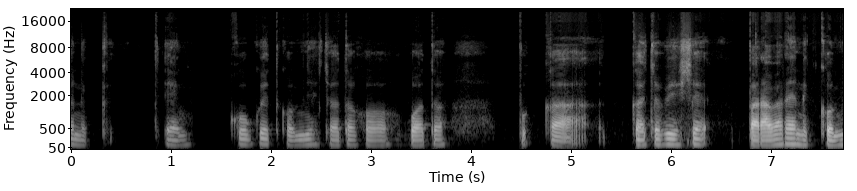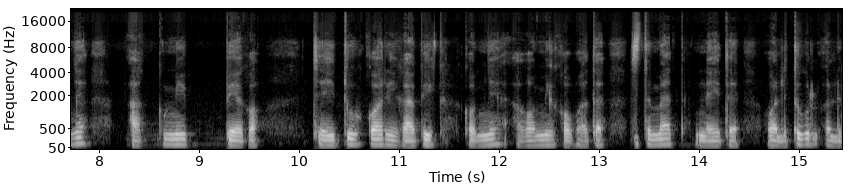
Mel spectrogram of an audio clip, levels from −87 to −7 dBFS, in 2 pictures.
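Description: The automatic gain control judged the input too quiet and stepped its gain up gradually, twice. From 0.97 to 3.69 s it climbs by about 5 dB, and from 5.91 to 7.85 s by about 6 dB. Because the gain acts on everything the microphone picks up, the speech and the background noise swell together rather than the voice alone getting louder, giving a slow, breathing rise in level across each span.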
